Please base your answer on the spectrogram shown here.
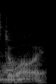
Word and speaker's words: Diwali: So what's your traditional like Diwali celebration? Am I pronouncing that right? Yeah, it's Diwali.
